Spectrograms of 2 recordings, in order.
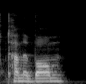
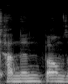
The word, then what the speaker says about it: Tannenbaum: Oder Gedenken sitzt man wirklich noch rund um den Tannebaum, ja, so spricht man es auch, Tannebaum, nicht Tannenbaum, sondern Tannebaum, ja.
